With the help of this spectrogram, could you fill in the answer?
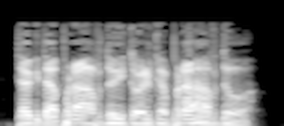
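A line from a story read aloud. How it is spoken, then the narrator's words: Said roughly. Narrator (Russian): грубо сказал Стас, изображая себя плохого милиционера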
